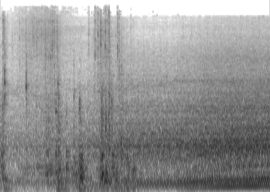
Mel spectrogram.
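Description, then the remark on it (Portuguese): A large vehicle idles as mechanical clunks and clicks sound, then a steady pneumatic hiss swells and holds: a bus pulling up at a stop and opening its doors. “Com sorte, depois de apenas alguns minutos, o ônibus chega, as portas se abrem e no caminho para a catraca, o dinheiro era separado e entregue diretamente nas mãos do cobrador.”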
